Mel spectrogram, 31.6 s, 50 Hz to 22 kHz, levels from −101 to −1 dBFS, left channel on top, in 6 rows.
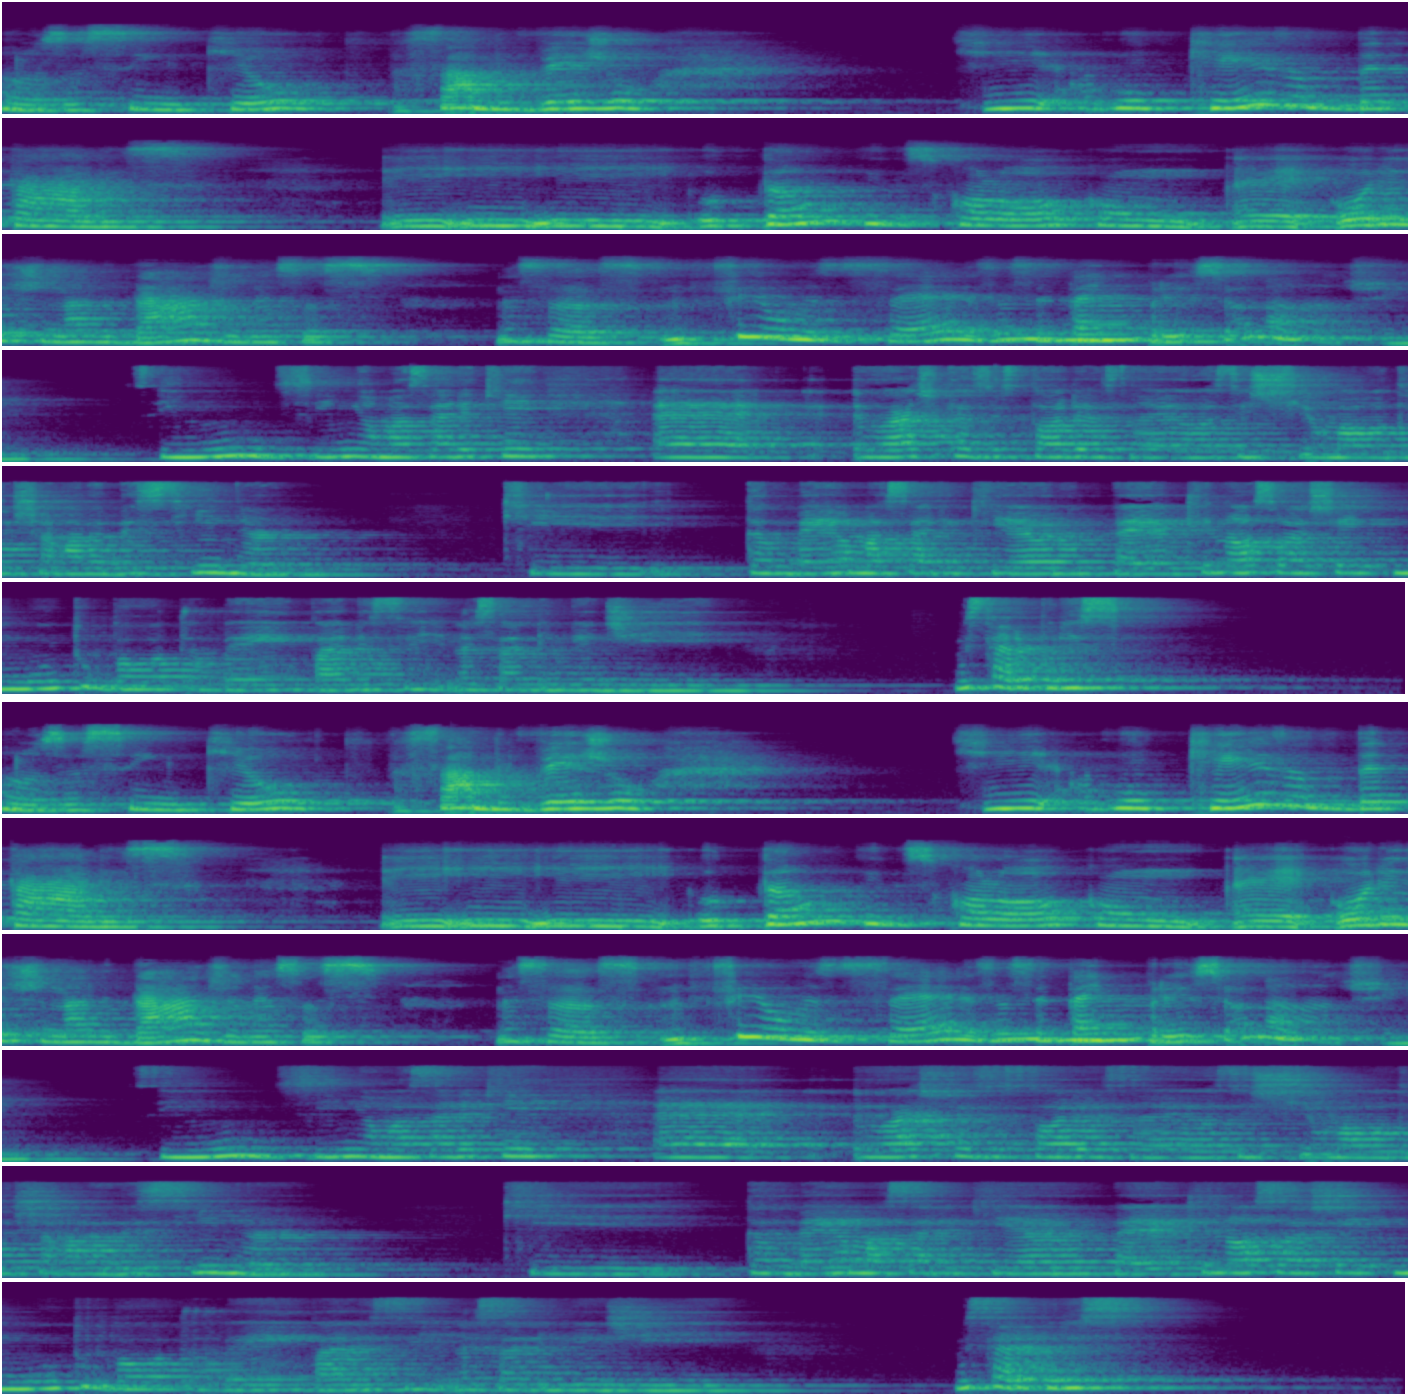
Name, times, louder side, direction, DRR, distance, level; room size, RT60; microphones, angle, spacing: voice 1, 0.0-2.9 3.6-6.0 6.7-12.0 12.4-15.9, right 1 dB, 35° right, 9 dB, 0.9 m, -28 dB
voice 2, 14.3-14.8 16.4-22.2 23.0-23.6 23.9-29.1 29.9-30.6, left 1 dB, 50° left, 0 dB, 3.3 m, -32 dB
30.0 x 11.0 x 4.0 m, 1.3 s
head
